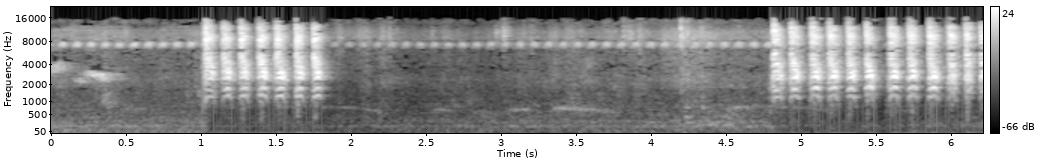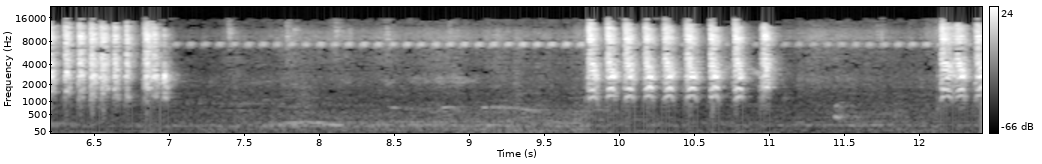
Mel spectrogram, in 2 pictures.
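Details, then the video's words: Greater green leafbird song used to lure other birds into singing: bursts of rapid, dense buzzy notes, roughly 1 to 2 seconds long, repeated several times and separated by quieter chirps, over a steady high electronic whine. "pancingan cucak ijo full suara gereja"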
